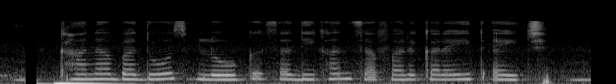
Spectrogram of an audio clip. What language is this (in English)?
Maithili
